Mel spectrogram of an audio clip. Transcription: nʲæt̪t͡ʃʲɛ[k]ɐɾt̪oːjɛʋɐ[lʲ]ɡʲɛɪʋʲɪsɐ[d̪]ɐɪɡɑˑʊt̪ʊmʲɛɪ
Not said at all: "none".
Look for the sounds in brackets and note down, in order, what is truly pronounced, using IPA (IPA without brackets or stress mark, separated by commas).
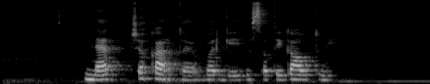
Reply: k, ɾʲ, t̪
